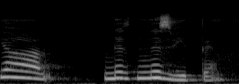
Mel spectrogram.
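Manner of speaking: abashed, sheepish, flustered embarrassed tone. Comrade Ogre answers Comrade Schmidt's question about his district; embarrassed. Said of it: "почервонів і збентежено сказав".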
